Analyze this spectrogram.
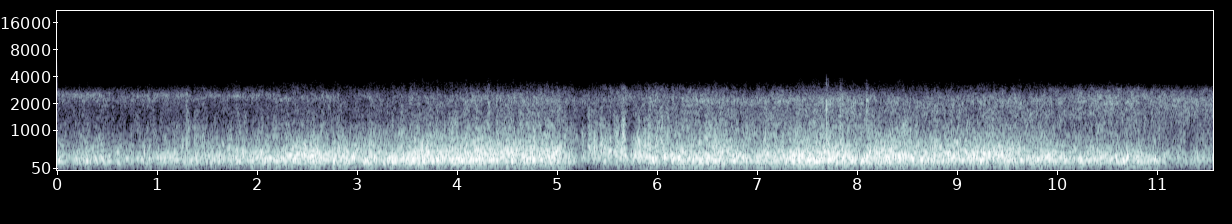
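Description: Wind buffeting a camera microphone high up on a towed parasail: a steady, fluctuating rush with a brief lull about five seconds in.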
